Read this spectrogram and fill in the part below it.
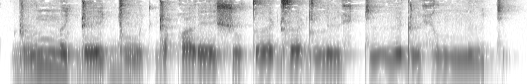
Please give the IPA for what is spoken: ɖ u nː ə ʎ ɖ e ɟ uː c ɖ ɨ qʷ əː ɾ e ʃ u t̪ əː ɖ z əː ɖ lː yː ç c ɨː ɖ y ç u nː ɨ c

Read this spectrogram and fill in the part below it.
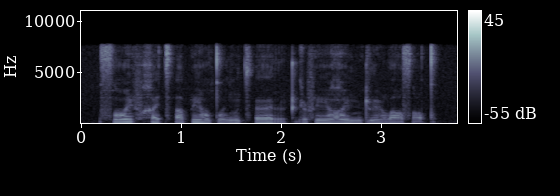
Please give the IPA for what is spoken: sˤ ẽː f χ e t͡sʼ a p ẽː tˤ ũ ɡ ũ t͡sʼ əː r ə ʈ ɡ ə ɭ f ẽː ʕ ẽ m ũ ʈ lʲ ẽ ɭ lˠ əː sˤ ɾ a tˤ

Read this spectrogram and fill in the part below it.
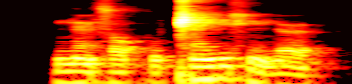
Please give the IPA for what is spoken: n ɛ̃˨˩ s ɔ˨˩ k u˨˩ ǁ ɛ̃˦ j i˦ x ĩ˨˩ n œ˨˩

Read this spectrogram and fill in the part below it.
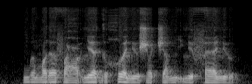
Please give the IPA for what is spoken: w ɤ m ɒ ɾ ɐ f ɒ ʕ o̰ lʲ a ɡ ɐ χʷ a lʲ ɤ ʒ ɒ t͡ʃ a m ḭ lʲ ɐ f æ lʲ o

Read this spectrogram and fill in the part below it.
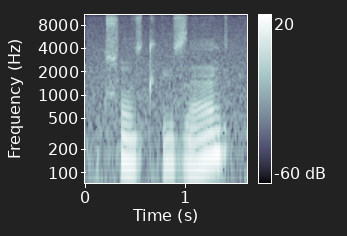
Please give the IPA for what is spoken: t͡ɕʰ õ z t͡ʃʼ y z l æ̃ ɡ

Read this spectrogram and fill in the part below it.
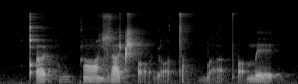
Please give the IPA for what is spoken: qʼ y h ṳ k ɑ̃ ɮ a t͡ʃʼ ɑ̰ ɡ ɑ̰ t | b a̰ pʼ ɑ̰ m e

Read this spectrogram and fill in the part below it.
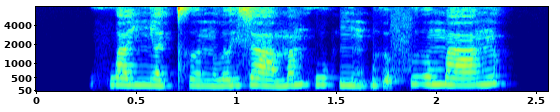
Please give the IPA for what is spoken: h w a˧ j ɲ a˨˩ j t̪ʰ əː˨˩ n l ə˨˦ j z aː˧˩ m a˧ m h w u˨˩ k̚ ɲ ə̰˧˨ m ɓ ɨ̰˧˨ ə̯ f ɨ˧ ə̯ m a˨˦ ŋ

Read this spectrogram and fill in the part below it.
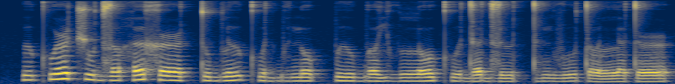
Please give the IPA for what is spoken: ɯ kʷʰ ə˞ t͡ʃ u d͡z ɤ h ə x ə˞ tː u b l ɯ kʷʰ ə d b ə̤ n o pː ɯ u̯ b ɤ j ṳ lː o kʷʰ ɯ d ə d͡z ɯ tː ə̤ n v u t ɤ lː ə t ə˞

